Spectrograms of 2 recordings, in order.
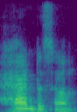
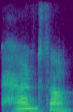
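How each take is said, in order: No difference in how they are said.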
